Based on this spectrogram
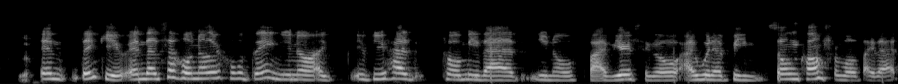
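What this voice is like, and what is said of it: Heavy accent. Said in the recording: “you have a heavy accent”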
